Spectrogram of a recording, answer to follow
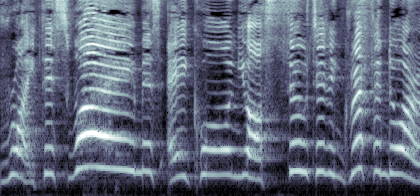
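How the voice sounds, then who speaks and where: Putting on a character voice in a British accent, a woman speaks at a fairly slow pace in an extremely high pitch. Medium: comedy sketch. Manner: formal, welcoming.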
